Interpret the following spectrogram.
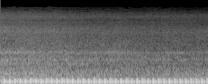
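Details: Jeep bought cheap with loud exhaust: steady, even, throaty idle with a loud exhaust and no knocks or misses; engine sounds healthy.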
